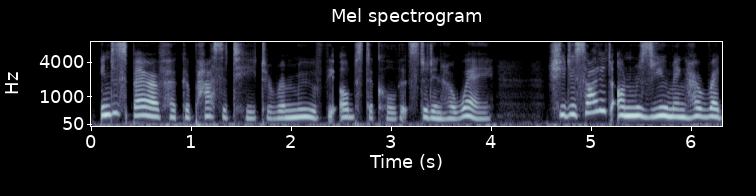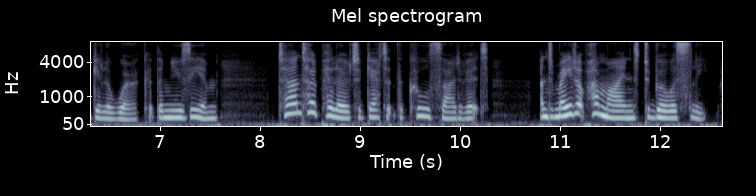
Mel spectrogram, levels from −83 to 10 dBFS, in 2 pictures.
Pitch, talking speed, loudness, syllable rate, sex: 230 Hz, 195 wpm, -18 LUFS, 5.7 syllables/s, female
